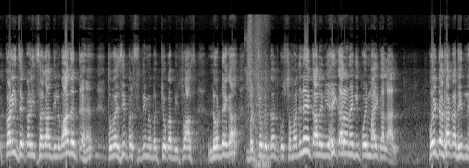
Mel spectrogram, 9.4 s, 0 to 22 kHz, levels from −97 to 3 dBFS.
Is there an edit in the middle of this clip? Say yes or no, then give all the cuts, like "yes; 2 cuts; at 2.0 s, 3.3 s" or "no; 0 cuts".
yes; 1 cut; at 4.9 s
